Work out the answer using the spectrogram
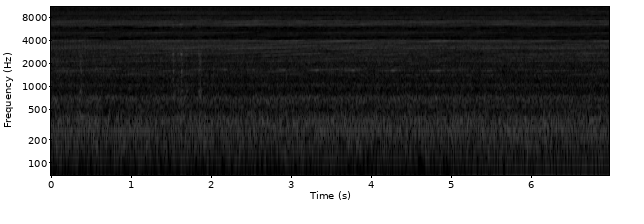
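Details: Failing hard drive with stuck heads beeping: steady, thin high-pitched whine with faint clicks from noisy spindle bearings.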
